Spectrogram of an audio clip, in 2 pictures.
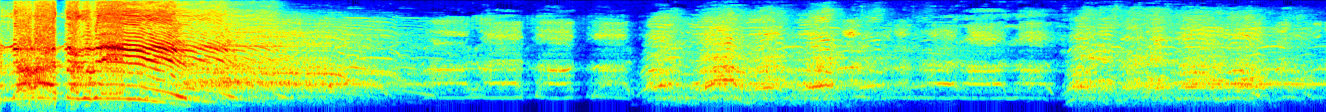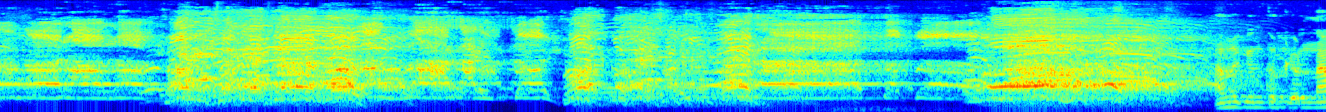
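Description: A crowd at a Bangla Islamic religious gathering shouts takbir in unison, loud repeated bursts of massed voices answering a leader's call, each swell rising and dropping in roughly rhythmic waves.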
